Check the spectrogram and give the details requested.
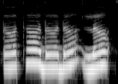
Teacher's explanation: ಇವು ಹಲ್ಲುಗಳ ಬಳಿ ಹುಟ್ಟುವ ಅಕ್ಷರಗಳು ಇವುಗಳನ್ನ ತಾಲ ದಂತ್ಯ ಅಕ್ಷರಗಳು ಅಂತ ಕರೀತಾರೆ ಉದಾಹರಣೆ ತ ಥ ದ ದ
